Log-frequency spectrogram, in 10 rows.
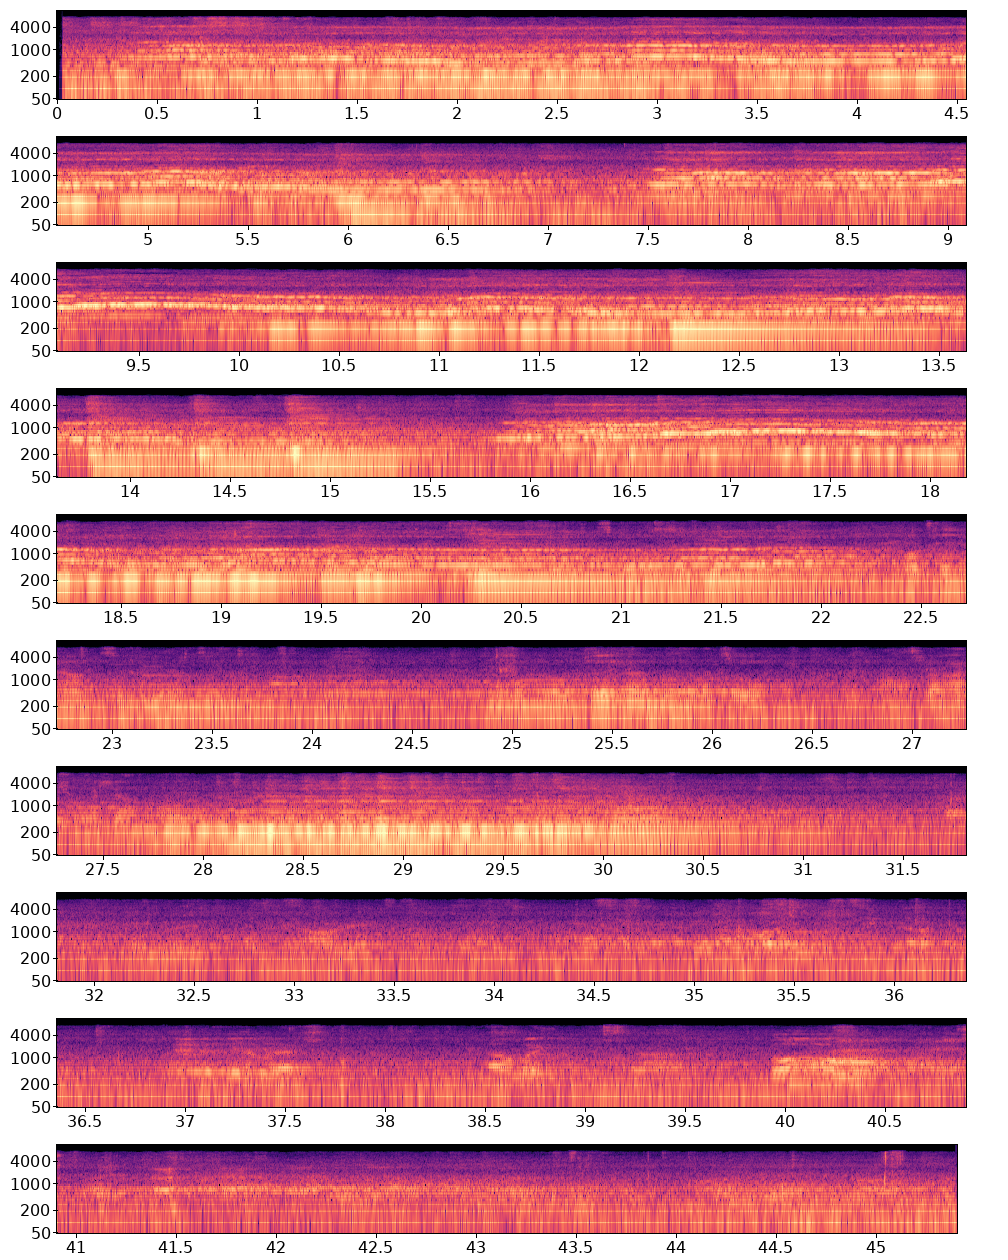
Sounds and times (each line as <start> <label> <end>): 0.0 Musician sings the Koreibiniki 14.9
15.7 Musician sings the Koreibiniki 26.5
